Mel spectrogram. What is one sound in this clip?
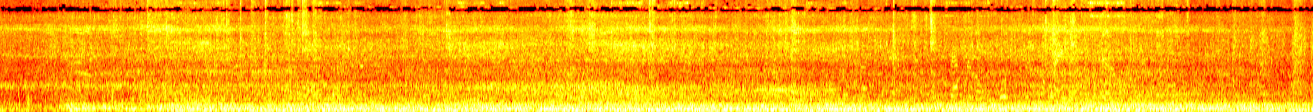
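A tram hums and rumbles close by as it rolls past on its rails.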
